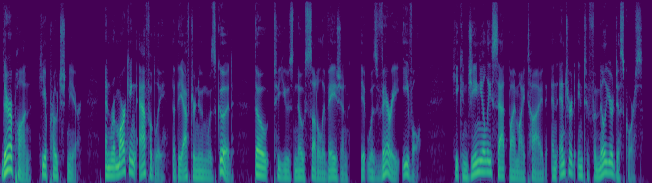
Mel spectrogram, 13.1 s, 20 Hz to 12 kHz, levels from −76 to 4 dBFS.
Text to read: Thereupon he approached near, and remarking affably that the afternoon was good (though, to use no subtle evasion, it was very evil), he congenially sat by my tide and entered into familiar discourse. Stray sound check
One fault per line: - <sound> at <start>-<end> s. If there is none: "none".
none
